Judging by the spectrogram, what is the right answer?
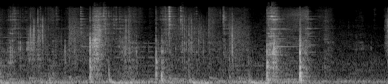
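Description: Utensil clinking and scraping against a dish while mixing two ingredients together for a light doowap recipe, with several sharp clinks standing out over a steady close scraping bed.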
